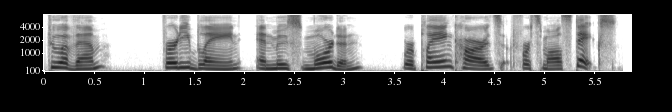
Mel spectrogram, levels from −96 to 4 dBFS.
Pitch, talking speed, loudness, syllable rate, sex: 215 Hz, 145 wpm, -19 LUFS, 4.3 syllables/s, female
